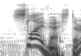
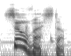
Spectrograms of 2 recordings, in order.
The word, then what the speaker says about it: Sylvester: to misspell it because it's not Sly vest there is it it's Sylvester but you shorten it to Sly and not Sill y my brain was like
